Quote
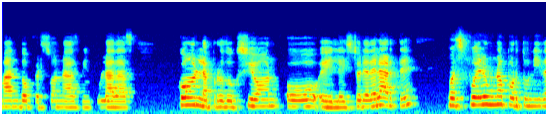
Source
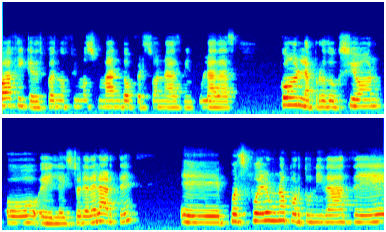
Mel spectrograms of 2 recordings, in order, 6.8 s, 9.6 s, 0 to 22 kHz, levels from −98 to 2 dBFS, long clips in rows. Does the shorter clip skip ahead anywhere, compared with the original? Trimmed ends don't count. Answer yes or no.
yes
